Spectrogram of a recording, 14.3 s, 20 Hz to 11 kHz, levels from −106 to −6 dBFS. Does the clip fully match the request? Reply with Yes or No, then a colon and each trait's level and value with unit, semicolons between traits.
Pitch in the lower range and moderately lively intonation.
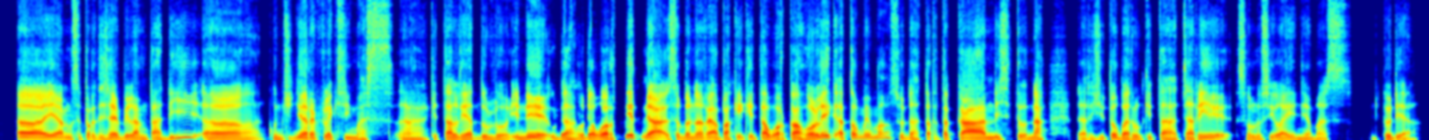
Yes: low, 130 Hz; average, 3.1 semitones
